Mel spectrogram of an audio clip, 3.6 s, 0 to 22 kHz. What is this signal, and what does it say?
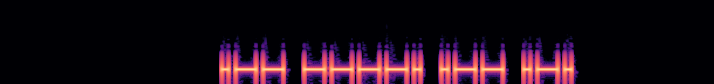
Morse code, heard as a keyed tone, about 34 wpm, 700 Hz. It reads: W9WR
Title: Easy Call Signs Repeated 2x - 35wpm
